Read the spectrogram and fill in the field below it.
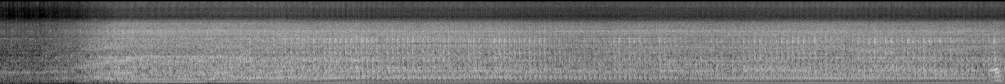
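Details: Toyota Camry 40 petrol engine idling with a faint regular knock about four a second, idles well but knock comes with throttle; traced to cylinder two connecting rod, either wrist pin or bearing shells.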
